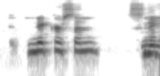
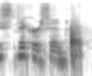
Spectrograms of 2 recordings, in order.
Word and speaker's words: Nickerson Sneed: Nickerson Sneed. Nickerson. Okay, Nickerson Sneed. For some reason, I always say Snickerson.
